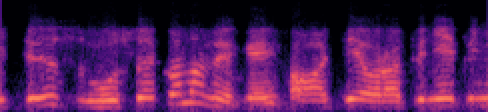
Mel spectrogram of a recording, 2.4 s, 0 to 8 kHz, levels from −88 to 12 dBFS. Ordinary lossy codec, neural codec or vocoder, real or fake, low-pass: Opus, 16 kbps; none; real; 7.2 kHz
